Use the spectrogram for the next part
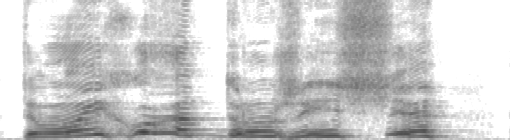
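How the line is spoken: Desperate yell. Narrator (Russian): Отчаянно завопил Бабарский

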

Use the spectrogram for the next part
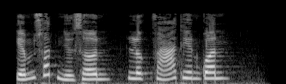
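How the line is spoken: Soft shout. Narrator (Vietnamese): một tiếng quát khẽ

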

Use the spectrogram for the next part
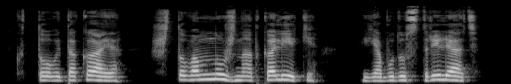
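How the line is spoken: Man growling reply. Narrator (Russian): прорычал в ответ мужчина

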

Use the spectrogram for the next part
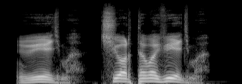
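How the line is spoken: Growl. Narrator (Russian): прорычал он

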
